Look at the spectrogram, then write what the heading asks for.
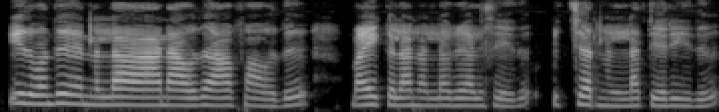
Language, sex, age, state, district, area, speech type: Tamil, female, 45-60, Tamil Nadu, Viluppuram, rural, spontaneous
